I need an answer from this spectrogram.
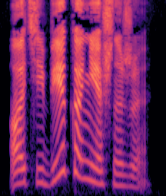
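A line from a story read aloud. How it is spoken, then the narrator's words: Smirking grunt. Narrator (Russian): хмыкнул Мар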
